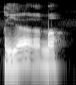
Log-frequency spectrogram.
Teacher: Ta marbutah di situ bila kita waqafkan dia bunyi seperti ha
